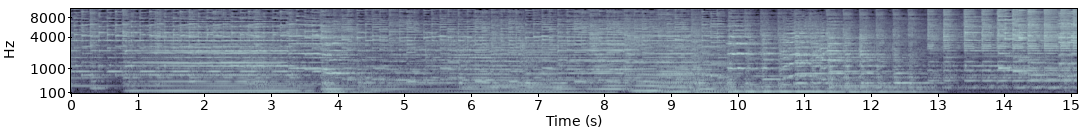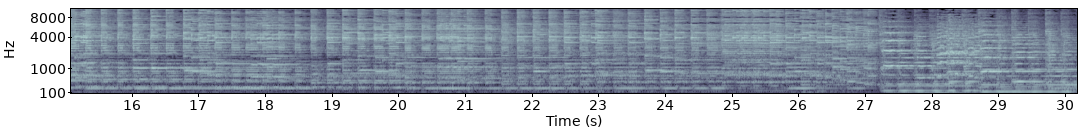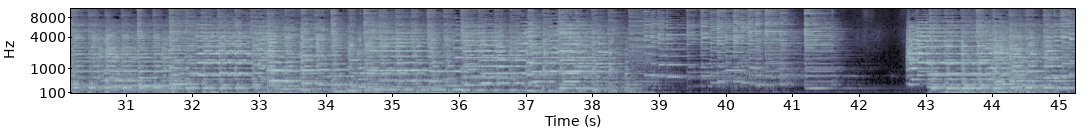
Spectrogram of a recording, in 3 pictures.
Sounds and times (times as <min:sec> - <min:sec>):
Piano: 0:00.0 - 0:42.1, 0:42.7 - 0:45.2.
